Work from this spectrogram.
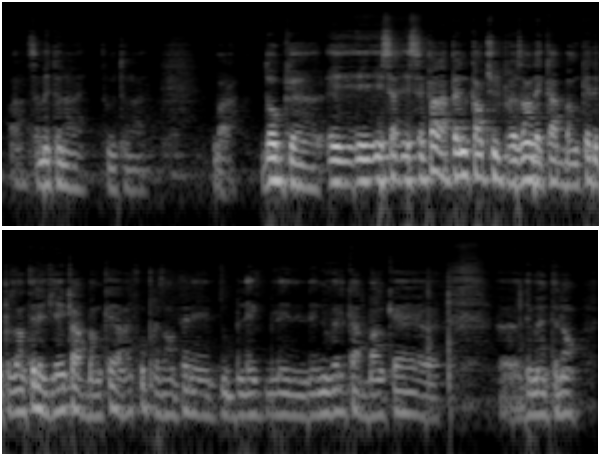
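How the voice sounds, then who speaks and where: A man speaks at a fairly quick pace and a medium pitch, his loudness swinging widely. Noticeable background noise is present. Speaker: online commentator. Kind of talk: commentary video reaction. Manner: animated.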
